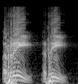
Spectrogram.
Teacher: अब देखेंगे री को जब बोलते हैं, री को बोलते वक्त जीवा जो है जाकर के मूर्धा से टकराती है, री ना। तो री जो है मूर्धा से बोला जाता है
